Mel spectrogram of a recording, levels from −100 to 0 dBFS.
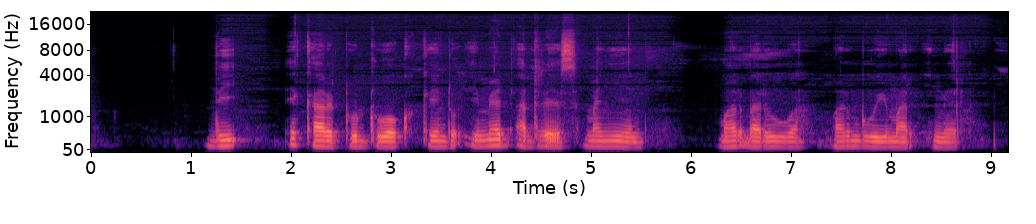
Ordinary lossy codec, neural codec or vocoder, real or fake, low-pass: none; none; real; none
